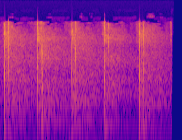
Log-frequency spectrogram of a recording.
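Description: A steady rhythm of sharp knocks, a little over two a second, over a constant hiss.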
